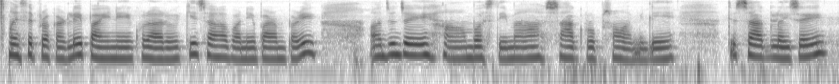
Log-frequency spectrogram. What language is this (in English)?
Nepali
